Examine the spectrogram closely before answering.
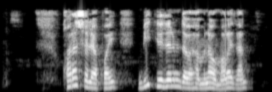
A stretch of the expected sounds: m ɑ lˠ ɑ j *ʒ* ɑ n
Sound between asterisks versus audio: incorrect: ð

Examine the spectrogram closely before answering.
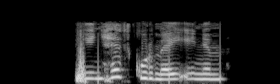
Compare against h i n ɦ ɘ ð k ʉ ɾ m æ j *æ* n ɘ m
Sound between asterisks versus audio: incorrect: i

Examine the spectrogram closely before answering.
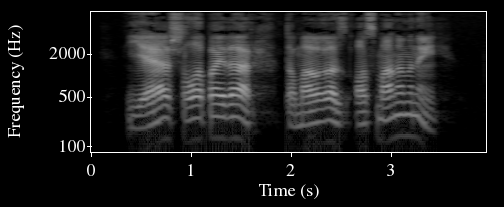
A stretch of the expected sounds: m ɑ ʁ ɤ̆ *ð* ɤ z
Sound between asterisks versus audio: incorrect: ʁ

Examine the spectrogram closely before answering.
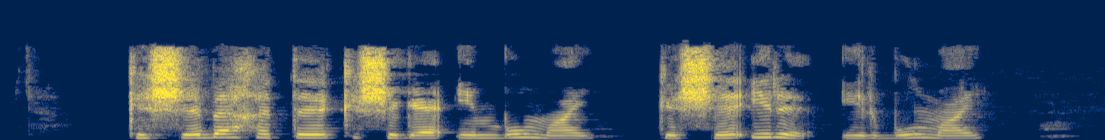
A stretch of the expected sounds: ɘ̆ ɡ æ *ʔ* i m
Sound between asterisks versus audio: correct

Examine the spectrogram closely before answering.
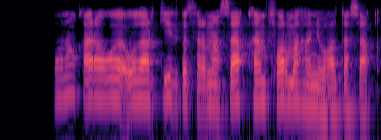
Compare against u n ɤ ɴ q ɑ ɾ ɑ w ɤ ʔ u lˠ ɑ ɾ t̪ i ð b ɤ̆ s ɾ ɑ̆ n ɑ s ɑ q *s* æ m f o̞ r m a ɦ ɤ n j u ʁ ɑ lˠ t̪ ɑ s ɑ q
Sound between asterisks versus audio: incorrect: h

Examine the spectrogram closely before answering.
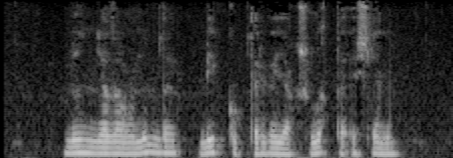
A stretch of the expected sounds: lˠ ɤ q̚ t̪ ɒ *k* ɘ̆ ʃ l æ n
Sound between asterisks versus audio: incorrect: ʔ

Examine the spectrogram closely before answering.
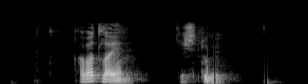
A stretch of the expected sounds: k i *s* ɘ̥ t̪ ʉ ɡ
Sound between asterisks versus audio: incorrect: ʃ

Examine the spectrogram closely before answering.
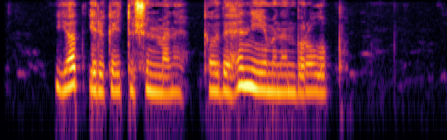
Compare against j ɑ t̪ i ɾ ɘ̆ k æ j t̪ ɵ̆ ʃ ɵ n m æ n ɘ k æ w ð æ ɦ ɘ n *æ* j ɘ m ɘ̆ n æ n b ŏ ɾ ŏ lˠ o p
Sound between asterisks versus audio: incorrect: i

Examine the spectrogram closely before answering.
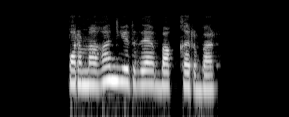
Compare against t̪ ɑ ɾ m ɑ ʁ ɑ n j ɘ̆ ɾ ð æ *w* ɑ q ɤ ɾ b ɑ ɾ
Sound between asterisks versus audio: incorrect: b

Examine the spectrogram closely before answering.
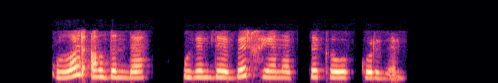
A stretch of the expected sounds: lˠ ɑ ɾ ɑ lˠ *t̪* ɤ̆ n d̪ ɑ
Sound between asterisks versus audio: incorrect: d̪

